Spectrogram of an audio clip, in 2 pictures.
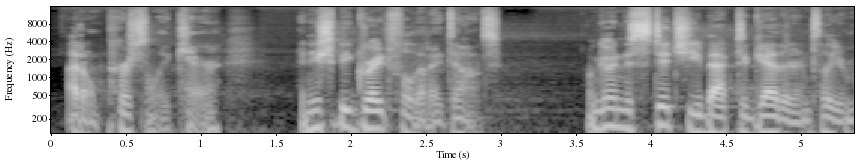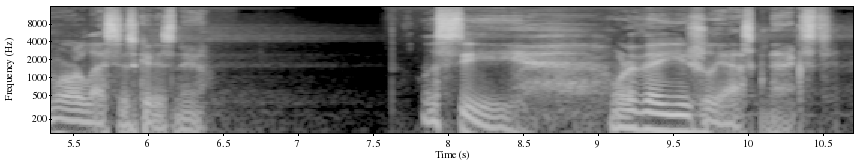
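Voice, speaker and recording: A man playing a blunt, callous, wryly businesslike necromancer in an ASMR fantasy roleplay, muttering in a deadpan, gravelly voice. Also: fairly low pitch, exaggerated voice. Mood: dry, businesslike. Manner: deadpan, muttering to himself in thought. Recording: long reverberant hall echo.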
